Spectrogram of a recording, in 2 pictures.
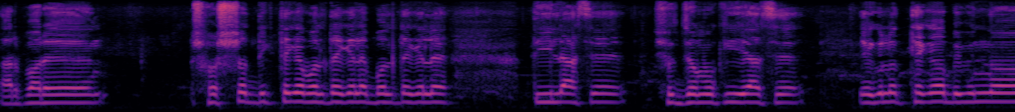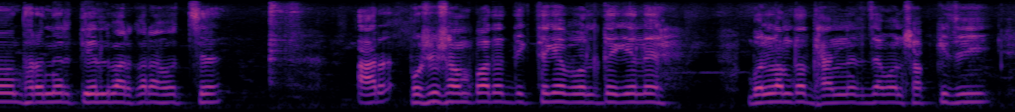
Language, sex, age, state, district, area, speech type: Bengali, male, 18-30, West Bengal, Birbhum, urban, spontaneous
